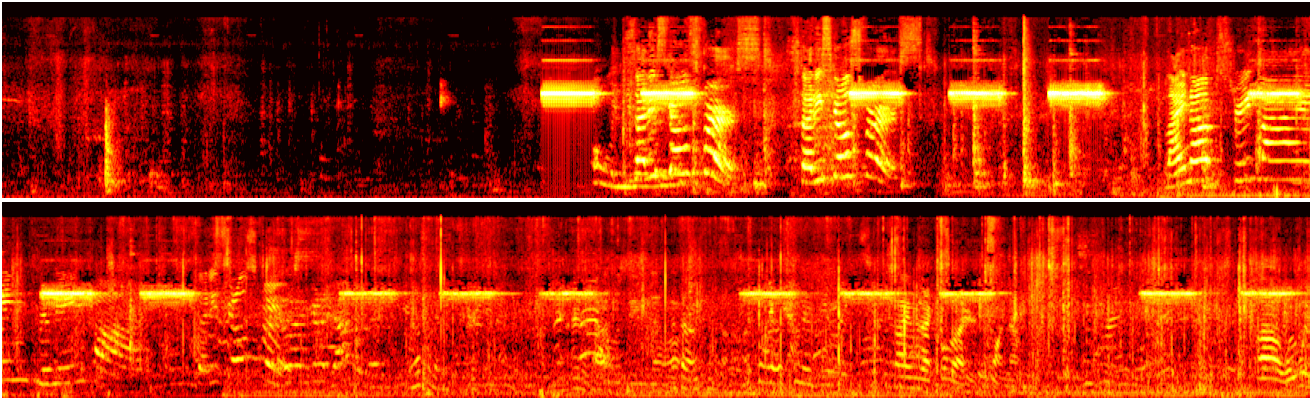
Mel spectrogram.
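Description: School fire alarm going off for a fire drill, about five seconds in: a high, loud beep repeating roughly once a second, the signal to evacuate the building.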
